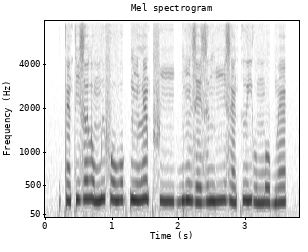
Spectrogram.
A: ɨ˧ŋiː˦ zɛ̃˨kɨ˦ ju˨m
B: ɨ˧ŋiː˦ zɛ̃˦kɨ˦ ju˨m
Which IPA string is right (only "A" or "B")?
A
